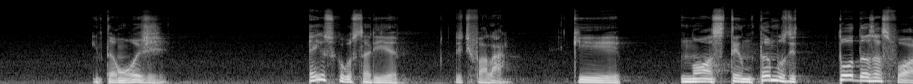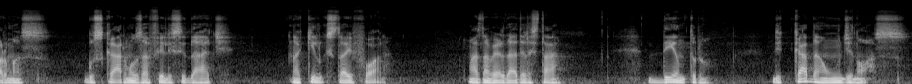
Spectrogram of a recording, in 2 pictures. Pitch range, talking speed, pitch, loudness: 85-105 Hz, 120 wpm, 95 Hz, -15 LUFS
